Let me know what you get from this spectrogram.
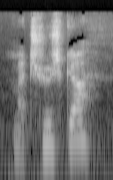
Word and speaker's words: Matryoshka: How do you say it? – Matryoshka.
